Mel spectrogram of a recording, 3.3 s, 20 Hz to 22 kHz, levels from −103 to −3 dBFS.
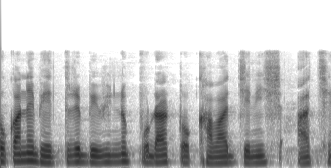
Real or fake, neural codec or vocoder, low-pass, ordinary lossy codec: real; none; 7.2 kHz; none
